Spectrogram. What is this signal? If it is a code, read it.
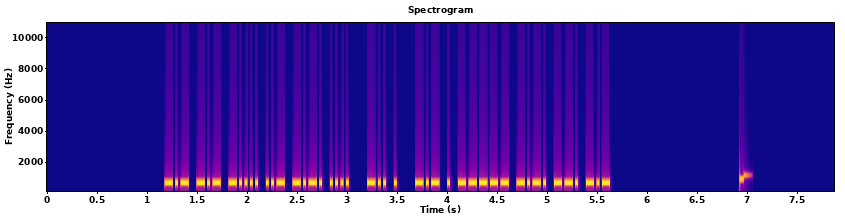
Morse code, heard as a keyed tone, about 41 wpm, 700 Hz. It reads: KK6UCH DE KE0CGK
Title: USA Callsign DE Callsign 45wpm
